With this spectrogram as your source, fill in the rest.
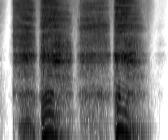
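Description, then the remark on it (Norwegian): A boatman who has jumped out of his boat and run up from the shore pants heavily and out of breath, two quick in-and-out gasps with voiced, strained exhales, fairly loud with no talking. “Ja, men slutt å pes, mann”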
